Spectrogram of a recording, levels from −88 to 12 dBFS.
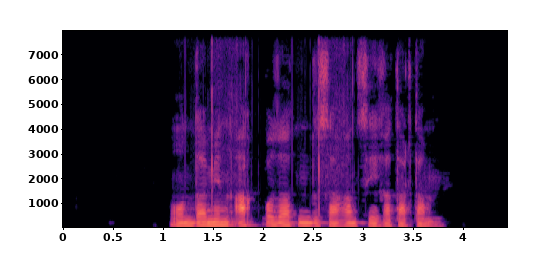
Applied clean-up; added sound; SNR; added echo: none; Crack; 20 dB; none.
